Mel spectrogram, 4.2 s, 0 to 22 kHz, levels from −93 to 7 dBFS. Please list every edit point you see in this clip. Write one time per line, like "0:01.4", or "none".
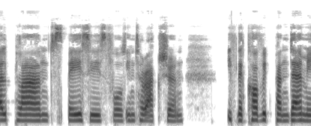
0:01.7
0:03.1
